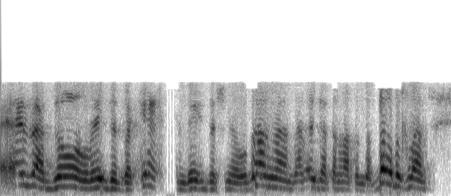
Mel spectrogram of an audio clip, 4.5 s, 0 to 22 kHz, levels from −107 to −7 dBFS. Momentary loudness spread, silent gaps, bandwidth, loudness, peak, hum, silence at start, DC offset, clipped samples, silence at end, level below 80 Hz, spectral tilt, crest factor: 10 LU; none; 4 kHz; -23 LUFS; -4 dBFS; none; 0 s; under 0.1%; under 0.1%; 0.25 s; -68 dBFS; -10.5 dB/octave; 18 dB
